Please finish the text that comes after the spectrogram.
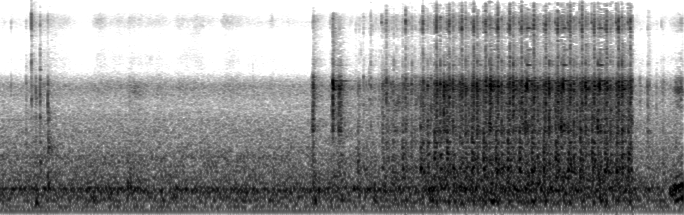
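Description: A sewing machine stitches a homemade fabric mask, at first running softly, then speeding into a loud, rapid, evenly rhythmic chatter of needle strokes before stopping abruptly.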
